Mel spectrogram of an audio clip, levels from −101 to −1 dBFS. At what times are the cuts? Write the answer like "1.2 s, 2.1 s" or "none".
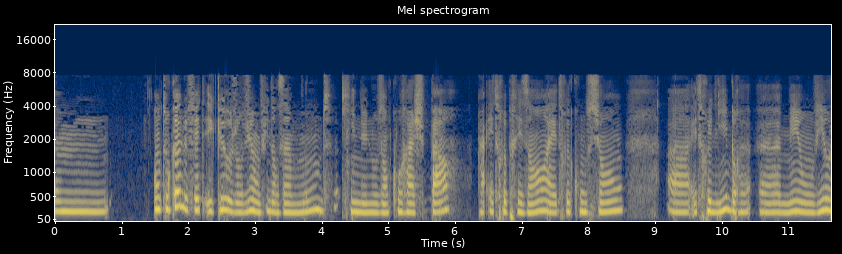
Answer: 4.3 s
